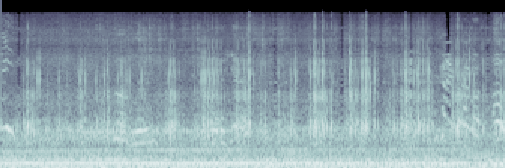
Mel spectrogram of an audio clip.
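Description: A vehicle driving along a street: a steady, even engine and road drone with frequent small ticks and rattles over it.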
